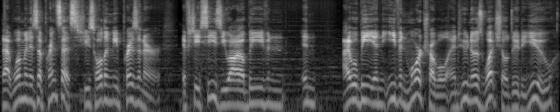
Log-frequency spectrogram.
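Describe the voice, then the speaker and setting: Old beardy gent, jolly n blustering, high pitched, music behind. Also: male voice, a little fast, sharp tone. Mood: urgent. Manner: blustering, exclamatory, old-fashioned genteel speech. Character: pompous posh old bearded man, jolly eccentric tower prisoner. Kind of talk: voicing video game dialogue.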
